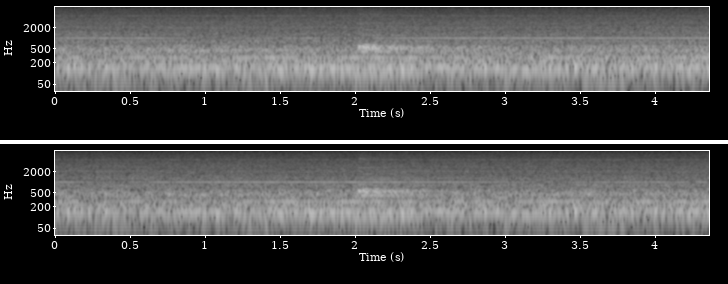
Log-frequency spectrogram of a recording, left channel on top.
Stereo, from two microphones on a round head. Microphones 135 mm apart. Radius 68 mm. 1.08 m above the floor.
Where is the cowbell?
40° right (ahead or behind), 4 m.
